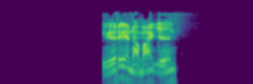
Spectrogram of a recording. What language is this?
Swedish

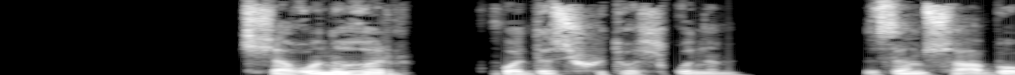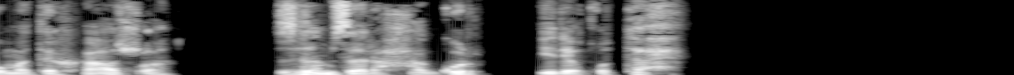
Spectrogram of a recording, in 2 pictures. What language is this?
Kabardian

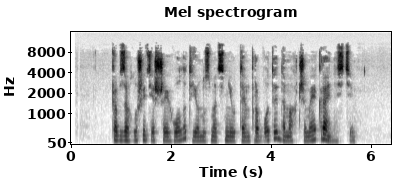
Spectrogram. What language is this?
Belarusian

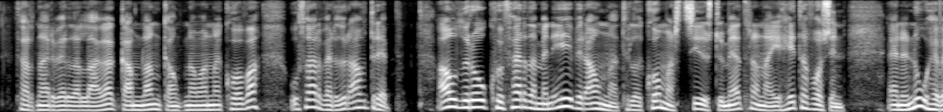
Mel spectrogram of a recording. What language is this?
Icelandic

